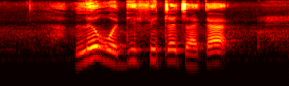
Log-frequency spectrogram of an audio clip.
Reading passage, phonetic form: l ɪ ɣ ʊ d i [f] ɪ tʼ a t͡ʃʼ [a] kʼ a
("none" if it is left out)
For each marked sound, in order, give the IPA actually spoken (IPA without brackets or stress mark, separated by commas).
f, a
